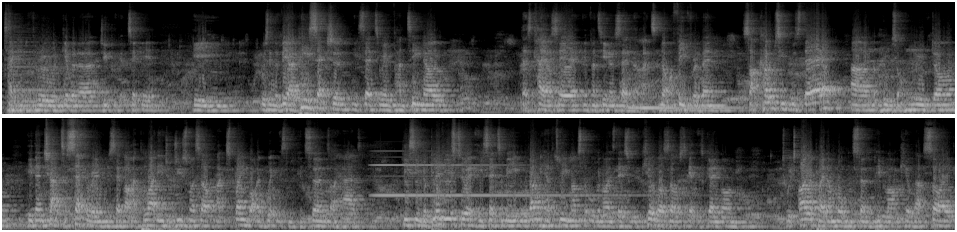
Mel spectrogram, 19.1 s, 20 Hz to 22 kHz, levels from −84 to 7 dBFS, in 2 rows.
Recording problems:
wrong speed and pitch; too fast and too high; 1.5 times normal speed
room echo; slight; dies away in 0.6 s
distortion; slight; 8% of the sound clipped
off-mic speech; somewhat distant
background music; loud; throughout; 9 dB below the speech
chatter from many people; noticeable; throughout; 10 dB below the speech

